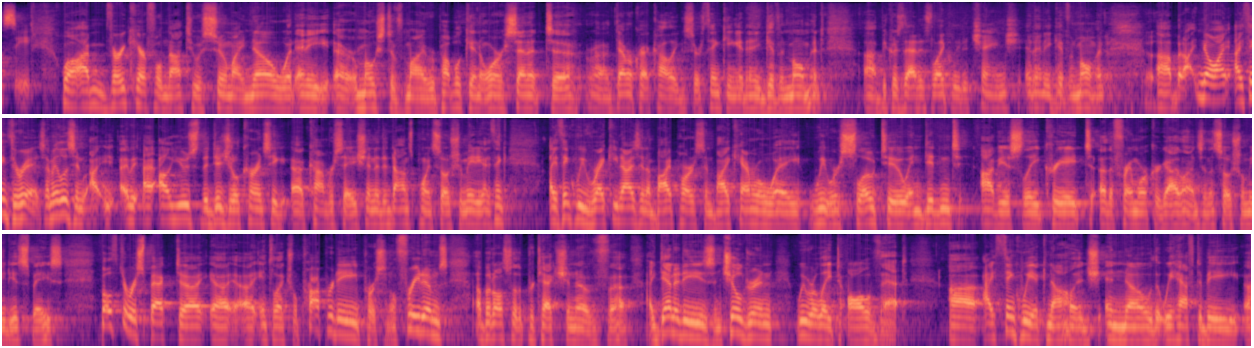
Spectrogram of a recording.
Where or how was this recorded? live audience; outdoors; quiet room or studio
live audience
